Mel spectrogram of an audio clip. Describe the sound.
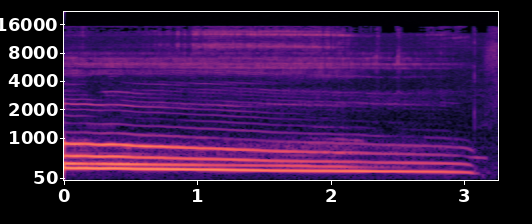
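Two people on Native Roots Radio imitate a wolf howl for a Howling for Wolves message, with one long, loud wail that holds steady, slowly sinks in pitch over about three seconds, then cuts off abruptly.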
